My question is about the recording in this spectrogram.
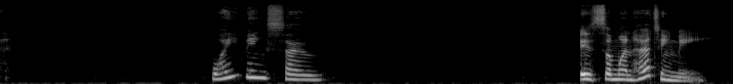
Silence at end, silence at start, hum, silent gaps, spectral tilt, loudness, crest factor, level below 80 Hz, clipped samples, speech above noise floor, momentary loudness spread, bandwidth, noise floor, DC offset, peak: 0.3 s; 2.1 s; none; none; -4.5 dB/octave; -25 LUFS; 24 dB; -68 dBFS; under 0.1%; 48 dB; 15 LU; 17.5 kHz; -73 dBFS; under 0.1%; -6 dBFS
